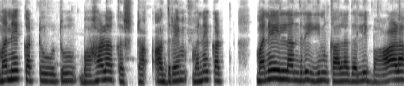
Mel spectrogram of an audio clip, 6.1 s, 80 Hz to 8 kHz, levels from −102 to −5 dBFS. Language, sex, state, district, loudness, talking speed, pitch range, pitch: Kannada, female, Karnataka, Bellary, -16 LUFS, 130 wpm, 205-235 Hz, 215 Hz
